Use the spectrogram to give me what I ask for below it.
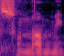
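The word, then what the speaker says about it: tsunami: सुनामी बोलते हैं ना टी कैपिटल टी इसके अंदर साइलेंट होता है सुनामी करके उसको बोलते हैं आप समझ रहे हो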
